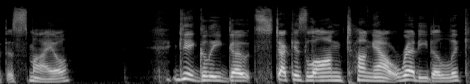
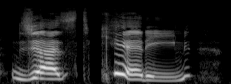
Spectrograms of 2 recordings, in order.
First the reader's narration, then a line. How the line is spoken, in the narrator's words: Funny Ferret cackled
